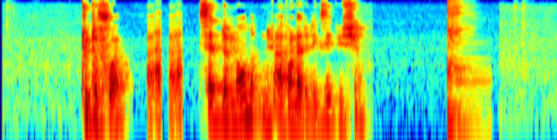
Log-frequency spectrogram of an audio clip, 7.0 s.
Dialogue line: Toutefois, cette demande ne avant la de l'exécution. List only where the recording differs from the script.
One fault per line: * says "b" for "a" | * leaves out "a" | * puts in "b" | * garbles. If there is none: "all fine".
all fine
